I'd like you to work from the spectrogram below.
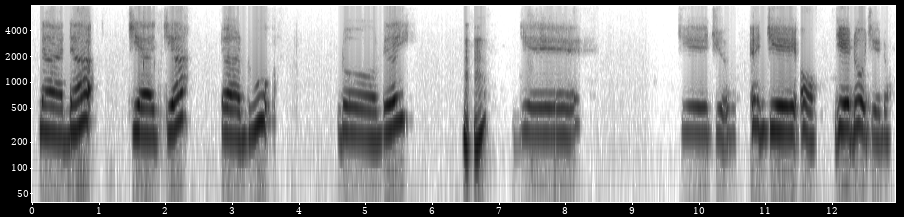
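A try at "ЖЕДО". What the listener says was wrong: Iya, jedo. Betul, jedo.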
